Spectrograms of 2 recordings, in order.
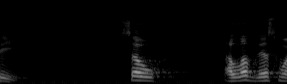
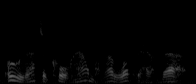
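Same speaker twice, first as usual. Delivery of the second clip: softer, hushed envious aside; hushed envy; 3 semitones lower, 14 dB quieter than usual. Retold or imitated. Firefighter next to me eyeing the helmet, hushed. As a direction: murmur it like you covet his helmet.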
